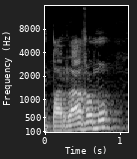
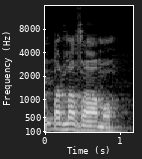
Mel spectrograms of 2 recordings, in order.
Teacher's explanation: Mas, mais uma vez, no passado imperfeito, as pessoas do plural têm, no siciliano, uma acentuação proparoxítona. E no italiano, uma acentuação paroxítona.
